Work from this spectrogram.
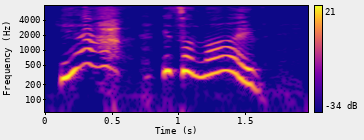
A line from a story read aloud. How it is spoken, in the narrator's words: The man screamed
